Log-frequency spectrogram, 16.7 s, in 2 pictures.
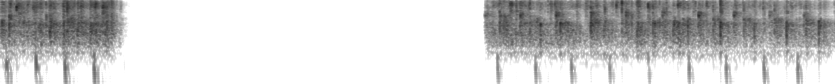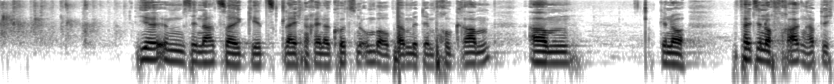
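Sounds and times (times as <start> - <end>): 
audience applause: 0.0 - 1.2, 4.9 - 9.6
speech: 9.8 - 14.2, 15.0 - 16.6.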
